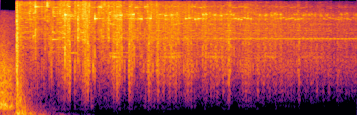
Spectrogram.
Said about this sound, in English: So these moments I wanted to blow up and make larger than life, like the giant aquarium crash, the bottle breaking over Fat Joe's head, or sorry, his alleged shooter's head.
